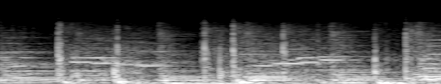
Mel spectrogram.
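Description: Tap dancing: several sharp taps of metal-tipped tap shoes on a hard floor, over a dance-band orchestra playing a song tune.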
